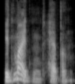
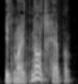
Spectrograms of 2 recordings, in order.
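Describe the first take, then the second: First: Not is shortened and joined to might. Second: Not is said as a full separate word. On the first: The speaker calls it wrong. "или просто" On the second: The speaker calls it right. "Я предпочитаю говорить «it might not happen»"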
